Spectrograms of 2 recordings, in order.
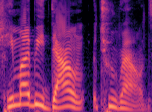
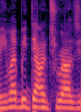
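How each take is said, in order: First: He might be down two rounds, drawn out slowly; measured and deliberate; slow, weighty. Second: Said in the usual way. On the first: Shown as a demonstration. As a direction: lean on "be", slowly. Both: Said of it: "This might even happen".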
